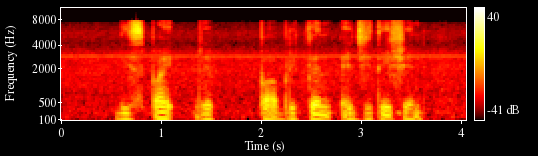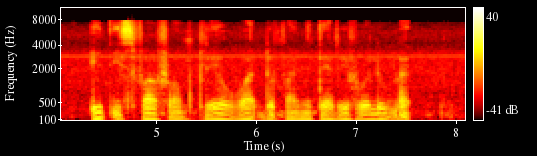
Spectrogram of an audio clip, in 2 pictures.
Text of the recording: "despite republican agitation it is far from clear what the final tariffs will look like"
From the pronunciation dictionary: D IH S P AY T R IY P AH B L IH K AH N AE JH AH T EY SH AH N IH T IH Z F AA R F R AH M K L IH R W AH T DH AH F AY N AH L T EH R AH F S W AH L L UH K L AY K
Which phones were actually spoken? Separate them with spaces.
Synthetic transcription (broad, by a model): D IH S P AY T R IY P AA B L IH K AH N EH JH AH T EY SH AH N IH T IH S F AA F R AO M K L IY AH W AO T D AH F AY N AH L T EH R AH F W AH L L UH K L AY K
